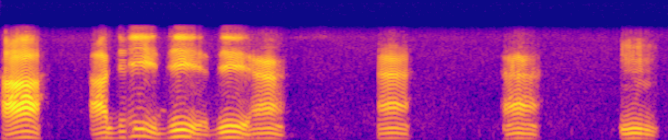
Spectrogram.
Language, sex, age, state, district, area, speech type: Maithili, male, 45-60, Bihar, Begusarai, rural, conversation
